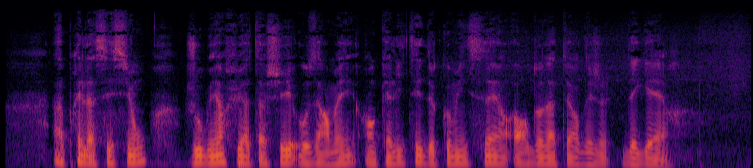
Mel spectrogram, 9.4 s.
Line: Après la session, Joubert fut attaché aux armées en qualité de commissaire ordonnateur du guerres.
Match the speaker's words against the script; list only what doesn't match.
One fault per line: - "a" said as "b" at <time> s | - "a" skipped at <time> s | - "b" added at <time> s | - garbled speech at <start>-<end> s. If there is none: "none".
- "du" said as "des" at 7.3 s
